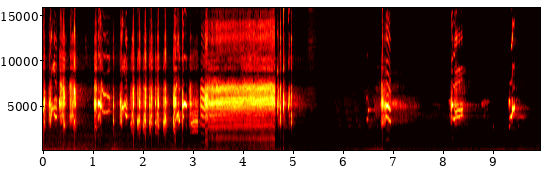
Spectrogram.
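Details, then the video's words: Siskin song, kept as a pet: rapid high twittering notes and a long buzzy wheeze lasting about a second and a half, then silence broken by a few short separate chirps. "canto do pintassilgo, siskin"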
